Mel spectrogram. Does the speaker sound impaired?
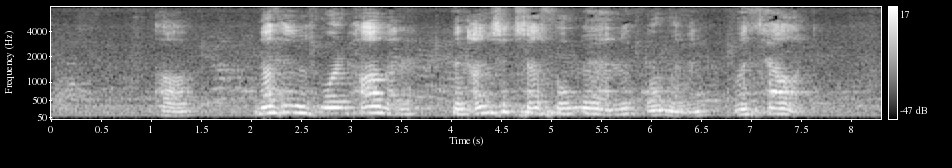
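Yes: stage 4 oral cancer, oral/throat cancer; squamous cell carcinoma right soft palate and tonsil, late 40s, radical neck dissection, 6 weeks radiation; 15-year survivor, swallowing lost about 10 years ago, feeding tube, radiation caused lasting problems; cannot swallow, constant dry mouth, taste largely affected.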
